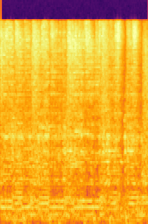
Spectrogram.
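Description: A rock trio playing live through amplifiers: electric guitar, bass guitar and drum kit in an instrumental passage, with no vocals.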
